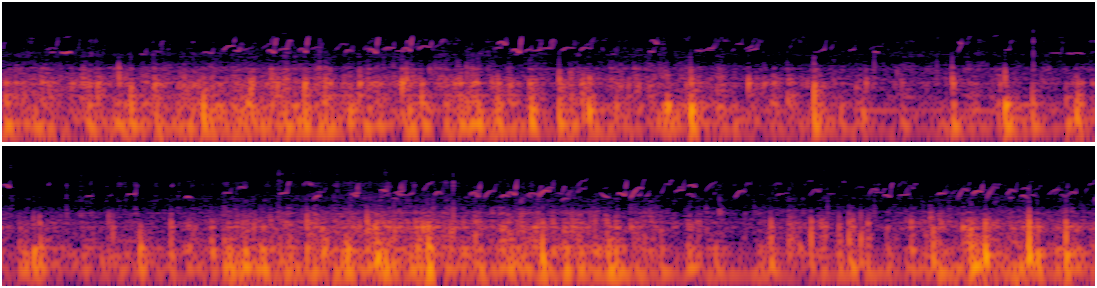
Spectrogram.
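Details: Brooder of quail chicks just hours old gathering beneath a heat plate to rest; a steady chorus of many short, high, thin peeps overlapping continuously, with constant low rustling and tapping from movement.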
